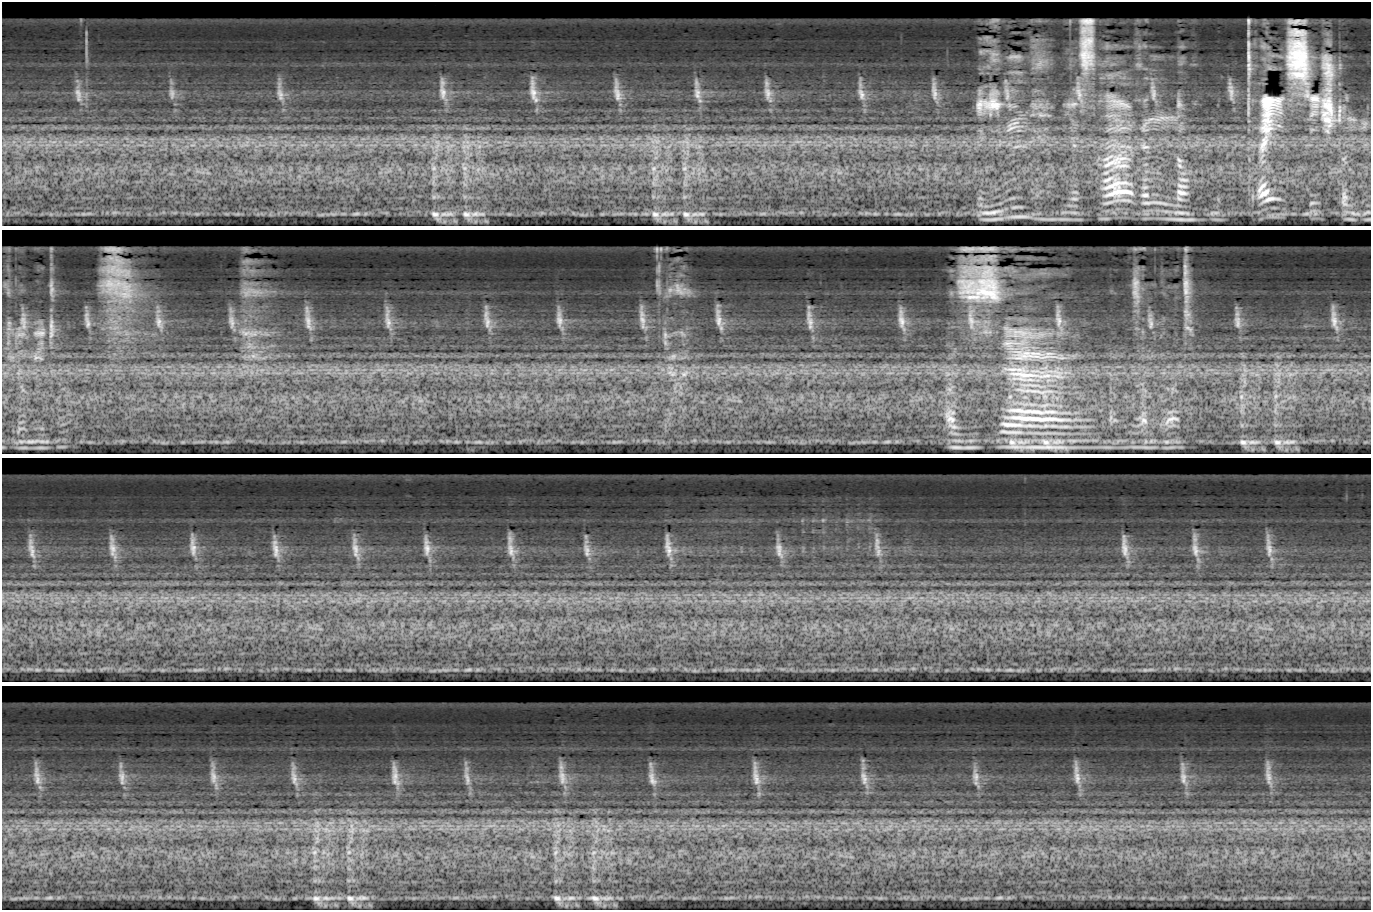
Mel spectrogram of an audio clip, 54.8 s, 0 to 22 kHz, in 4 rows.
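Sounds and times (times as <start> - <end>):
simulated train rolling along rails: 0.0 - 54.7
brief thumps: 6.5 - 7.1
speech: 9.8 - 14.6, 23.2 - 24.4, 25.0 - 26.2.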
